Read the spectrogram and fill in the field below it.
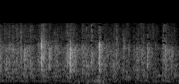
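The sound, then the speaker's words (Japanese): Applause from an audience welcoming the author of a book, a steady wash of many hands clapping at moderate volume, with a few sharper individual claps standing out near the start and middle. “大きな拍手でどうぞ。”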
